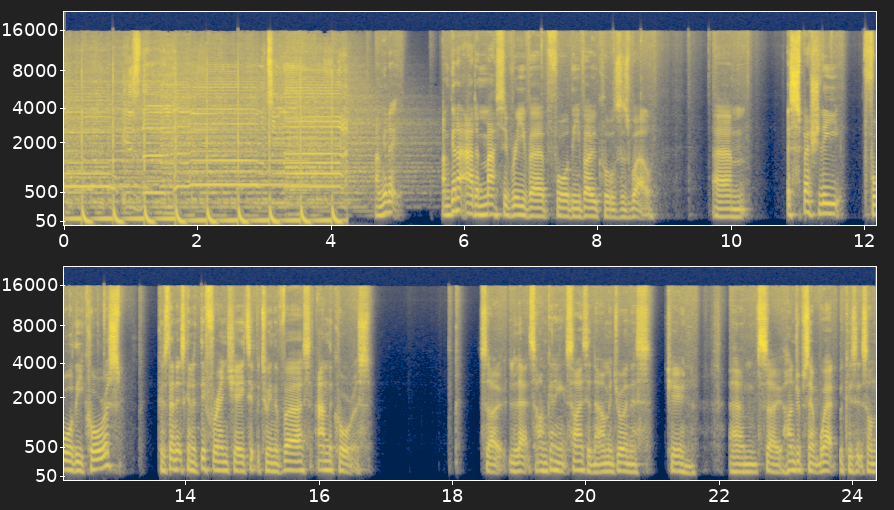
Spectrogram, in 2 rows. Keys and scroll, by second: 4.1 space, 4.7 Tab, 7.1 alt+super+t, 8.2 alt+super+r, 8.6 shift+super+v, 9.3-13.0 typing, 13.7 Return.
